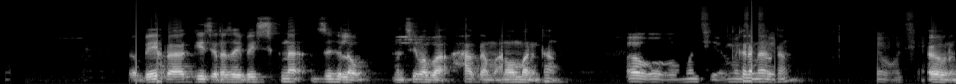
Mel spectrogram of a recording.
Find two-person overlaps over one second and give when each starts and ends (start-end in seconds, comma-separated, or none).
none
